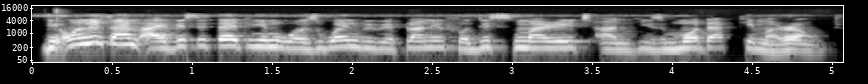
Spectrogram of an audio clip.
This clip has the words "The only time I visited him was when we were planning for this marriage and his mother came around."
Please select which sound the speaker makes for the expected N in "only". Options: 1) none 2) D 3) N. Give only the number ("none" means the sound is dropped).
3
